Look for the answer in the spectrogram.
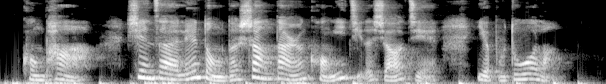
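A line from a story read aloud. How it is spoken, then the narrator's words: Murmuring. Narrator (Chinese): 我喃喃说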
